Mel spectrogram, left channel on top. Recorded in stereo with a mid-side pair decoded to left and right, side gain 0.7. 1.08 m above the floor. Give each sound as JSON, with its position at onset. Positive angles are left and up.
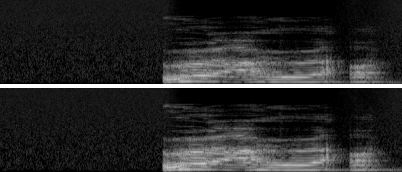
{"t": 1.6, "sound": "laughter", "azimuth_deg": -25, "distance_m": 1.7}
